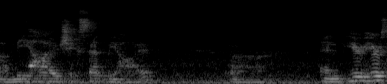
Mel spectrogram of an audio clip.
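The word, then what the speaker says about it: Mihaly Csikszentmihalyi: This comes from someone with a really weird spelling for their name, but it's pronounced mihi chickent mihi.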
